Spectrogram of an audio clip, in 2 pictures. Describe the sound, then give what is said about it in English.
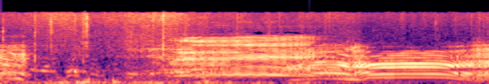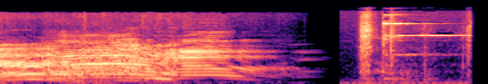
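Ankole cattle moo loudly in one long, wavering bellow lasting several seconds, then it cuts off abruptly to a brief burst of bright, chiming tones. “widespread attention to the cattle.”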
